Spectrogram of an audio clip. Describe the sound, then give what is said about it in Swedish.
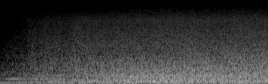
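Arabian Sea waves at Dandi, India, roll and surge onto the shore in a steady, broad roar of surf that swells slightly louder as it goes, with a breezy wash over it and no voices. “Havet rullar i sina aldrig stillande rörelser och brusar bakom raderna av poliser som ställts upp på stranden.”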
